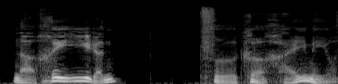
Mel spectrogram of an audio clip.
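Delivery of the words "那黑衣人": usual speaking voice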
